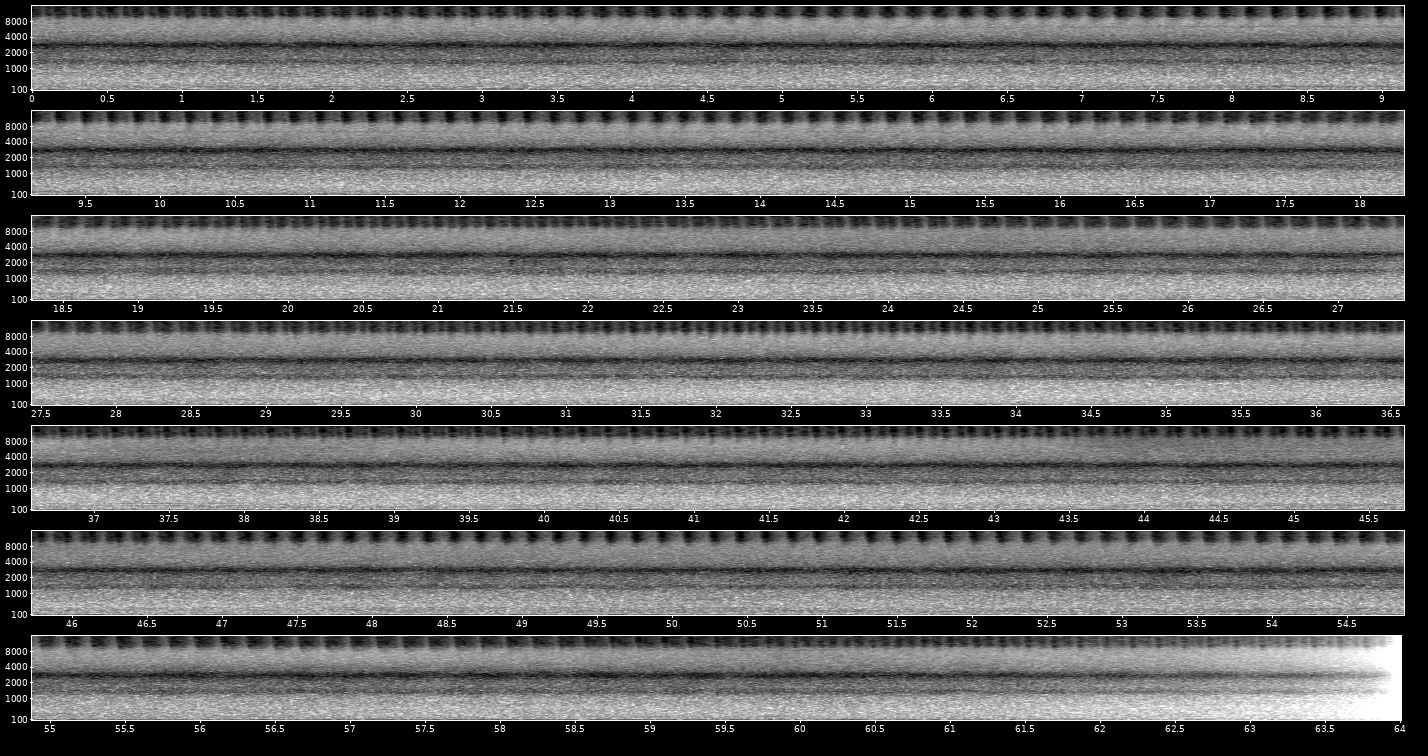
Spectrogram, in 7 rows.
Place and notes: The Bamboo Curtain Studio, New Taipei City, Taiwan - Frog chirping
Frog chirping, Traffic Sound
Binaural recordings
Sony PCM D50 + Soundman OKM II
